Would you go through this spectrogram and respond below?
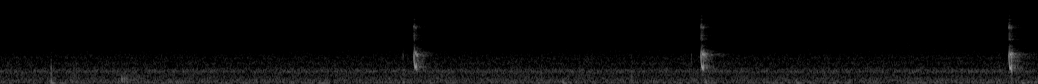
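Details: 4-month-old female Shih Tzu puppy with hiccups while falling asleep: three sharp, brief hiccup clicks about three seconds apart over a quiet, steady room hum; hiccups.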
